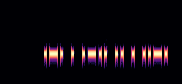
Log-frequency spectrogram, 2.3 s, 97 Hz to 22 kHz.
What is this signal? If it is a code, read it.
Morse code, heard as a keyed tone, about 36 wpm, 700 Hz. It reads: RELIEF
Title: Six Letter Words - 35wpm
